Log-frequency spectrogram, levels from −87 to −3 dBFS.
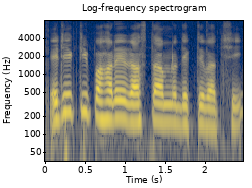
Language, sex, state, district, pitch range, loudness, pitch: Bengali, male, West Bengal, Cooch Behar, 150-185 Hz, -15 LUFS, 165 Hz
